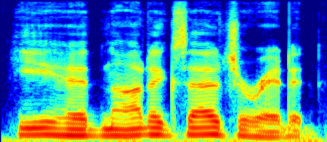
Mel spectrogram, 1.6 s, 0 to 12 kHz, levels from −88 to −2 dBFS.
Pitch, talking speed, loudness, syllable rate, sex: 105 Hz, 145 wpm, -14 LUFS, 5.2 syllables/s, male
